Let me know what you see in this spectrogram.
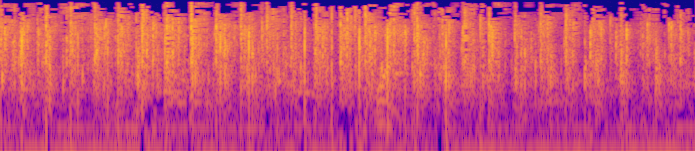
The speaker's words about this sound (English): I'd like the youth leaders to stand up, if you would, for just a second. And these are really special people to me. Oh, yeah, let's clap.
